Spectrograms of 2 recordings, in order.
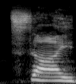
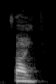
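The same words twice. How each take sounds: First: The s sound at the start is strong. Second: The t sound at the start is strong. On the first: The speaker calls it right. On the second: The speaker calls it wrong. "You're saying t"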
